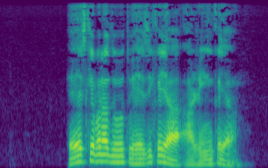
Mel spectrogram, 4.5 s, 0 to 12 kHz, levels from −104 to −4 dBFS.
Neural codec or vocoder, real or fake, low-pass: none; real; 10.8 kHz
